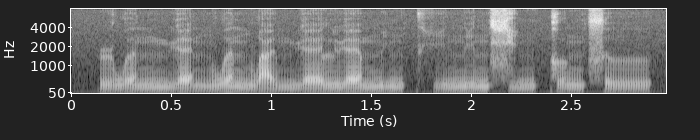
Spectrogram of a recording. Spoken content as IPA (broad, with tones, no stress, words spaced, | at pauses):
ɻwə˨˦n mɥɛ̰˨˩n wə˥˨nwa˩ɪ̯mɥɛ˨˦ lɥɛ˦mi˥˨ŋ t̪ʰi˨˦n̪i˦nɕi˨˦ŋ kɤ˥˨ŋsɹ̩˦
